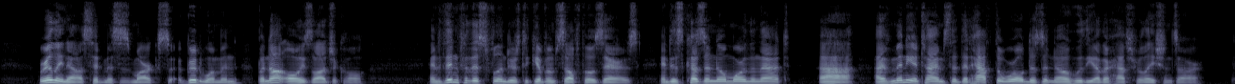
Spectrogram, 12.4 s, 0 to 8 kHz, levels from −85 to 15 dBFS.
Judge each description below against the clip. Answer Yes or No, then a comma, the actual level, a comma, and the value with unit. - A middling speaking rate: No, fast, 230 wpm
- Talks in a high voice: No, low, 130 Hz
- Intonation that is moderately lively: No, wide, 5.8 semitones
